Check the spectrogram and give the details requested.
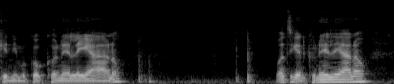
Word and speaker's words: Conegliano: Once again, Conegliano not a name that you can say with like an English accent. You have to say it like an Italian.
